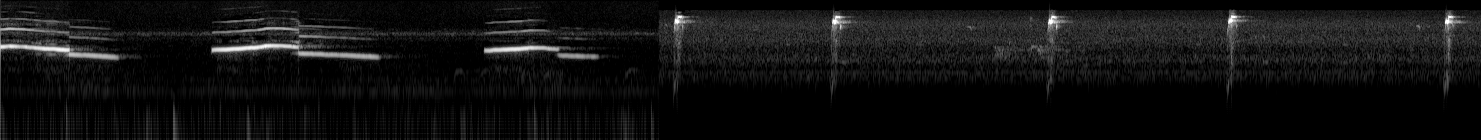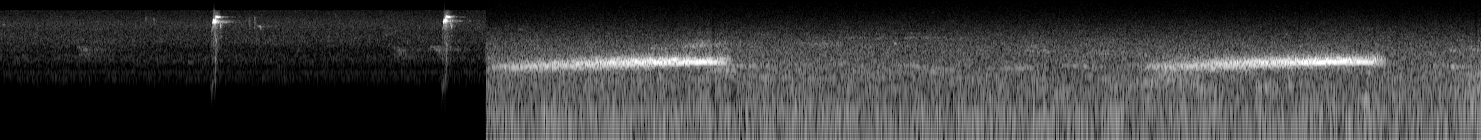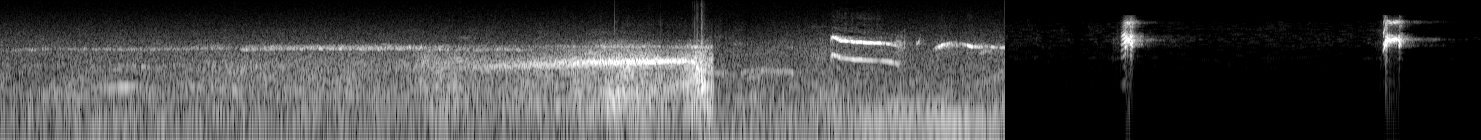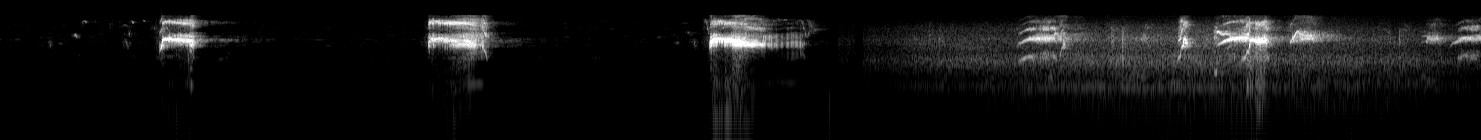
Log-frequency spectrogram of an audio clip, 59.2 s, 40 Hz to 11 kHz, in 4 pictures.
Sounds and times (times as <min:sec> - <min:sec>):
Bird vocalization, bird call, bird song: 0:00.0 - 0:01.2, 0:09.7 - 0:10.7, 0:18.7 - 0:19.5, 0:44.9 - 0:46.8, 0:50.1 - 0:52.7, 0:54.6 - 0:55.3, 0:56.2 - 0:57.8, 0:58.5 - 0:59.2.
